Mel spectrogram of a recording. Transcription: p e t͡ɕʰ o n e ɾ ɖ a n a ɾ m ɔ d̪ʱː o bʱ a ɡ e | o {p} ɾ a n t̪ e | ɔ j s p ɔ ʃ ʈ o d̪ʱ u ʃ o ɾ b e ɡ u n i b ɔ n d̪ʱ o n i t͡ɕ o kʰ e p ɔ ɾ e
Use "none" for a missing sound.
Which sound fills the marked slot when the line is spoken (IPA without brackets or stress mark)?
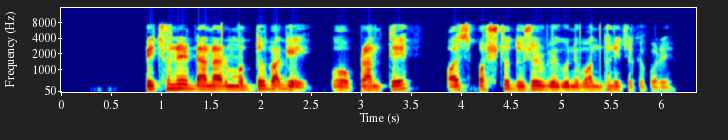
p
